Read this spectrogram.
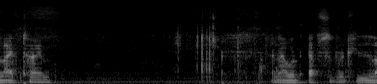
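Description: A book page is turned with a papery rustle.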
